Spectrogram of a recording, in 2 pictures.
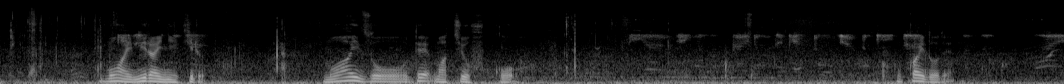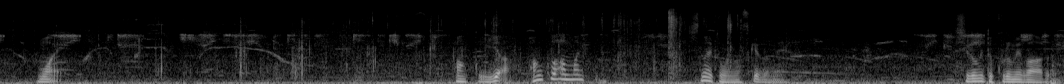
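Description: A man talks calmly close by, in short phrases.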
